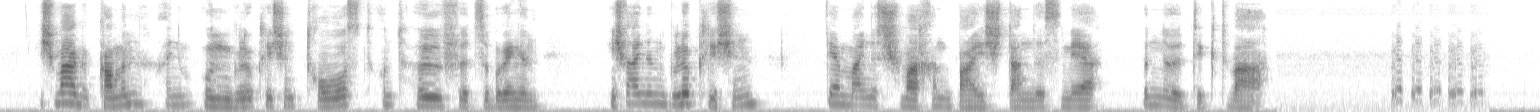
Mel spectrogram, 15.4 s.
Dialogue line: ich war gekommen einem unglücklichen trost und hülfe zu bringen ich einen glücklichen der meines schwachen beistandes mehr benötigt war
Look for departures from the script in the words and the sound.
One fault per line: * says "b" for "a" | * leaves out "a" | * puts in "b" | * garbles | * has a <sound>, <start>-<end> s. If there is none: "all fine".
* has a laugh, 13.9-14.9 s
